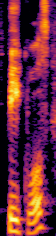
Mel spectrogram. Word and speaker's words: bEquals: So she's the founder of bEquals, or bEquals, however you want to pronounce it. I know we talked about it earlier. It's bEquals.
